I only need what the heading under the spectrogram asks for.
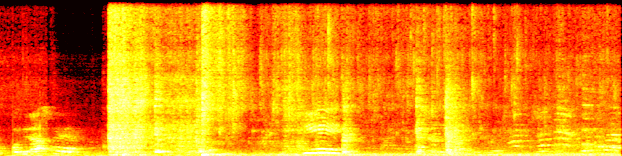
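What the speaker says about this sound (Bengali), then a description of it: "এদিকে পাম্প চালিয়েছে, জলটা চটপট করে ভরে নিতে হবে।" A water pump runs and fills a container. A steady rushing hiss of flowing water continues throughout, with a sudden loud splash early on and faint voices in the background.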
